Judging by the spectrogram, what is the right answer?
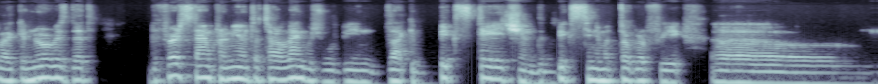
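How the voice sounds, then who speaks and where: Somewhat breathy, a man with a medium pitch and a dark, mellow tone speaks at a fairly slow pace with ordinary pitch variation. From Crimea. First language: Russian. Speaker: film director. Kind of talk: interview. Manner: halting, many fillers and restarts.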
